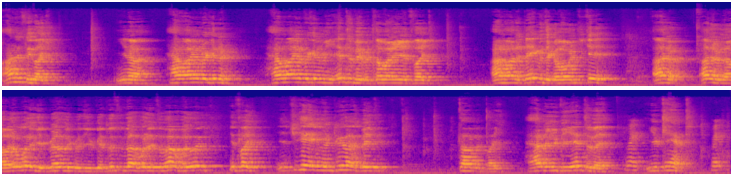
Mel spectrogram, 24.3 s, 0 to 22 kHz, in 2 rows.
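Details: 24-year-old man with lifelong spastic quadriplegic cerebral palsy from premature birth at 2 lb 4 oz; dysarthria (cerebral palsy).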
